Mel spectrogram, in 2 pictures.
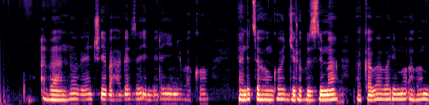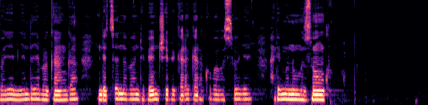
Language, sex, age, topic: Kinyarwanda, female, 36-49, health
